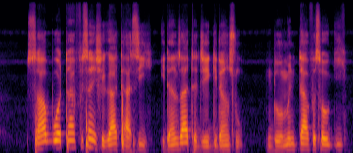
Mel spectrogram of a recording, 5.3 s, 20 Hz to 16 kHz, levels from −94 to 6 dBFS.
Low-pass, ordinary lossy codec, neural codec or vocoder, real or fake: 14.4 kHz; none; autoencoder, 48 kHz, 128 numbers a frame, DAC-VAE, trained on Japanese speech; fake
